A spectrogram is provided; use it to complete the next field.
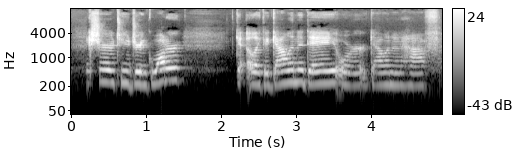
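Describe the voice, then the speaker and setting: A woman talks at a moderate pace, her pitch fairly high and her intonation fairly even. Noticeable background noise is present. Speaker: fitness vlogger. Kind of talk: casual tutorial.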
